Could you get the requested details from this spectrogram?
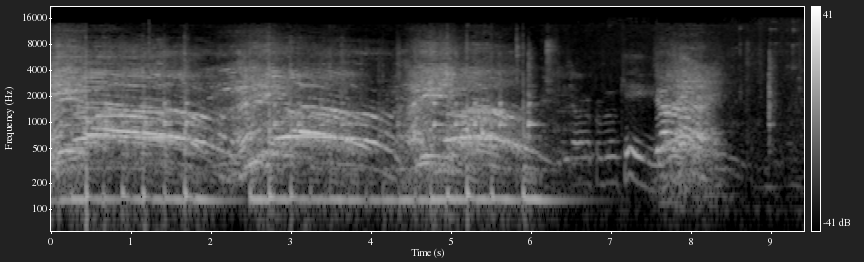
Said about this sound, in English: So please, if we can, very tumultuously welcome Shruti Dhammapur by chanting very loudly three Hari Bols.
